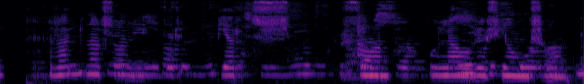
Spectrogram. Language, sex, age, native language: Icelandic, female, 12, Icelandic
